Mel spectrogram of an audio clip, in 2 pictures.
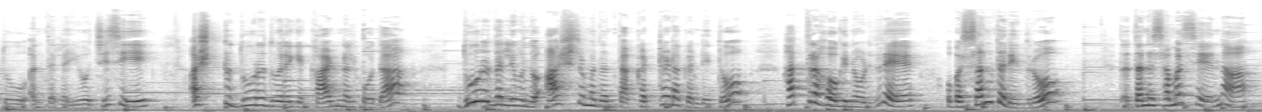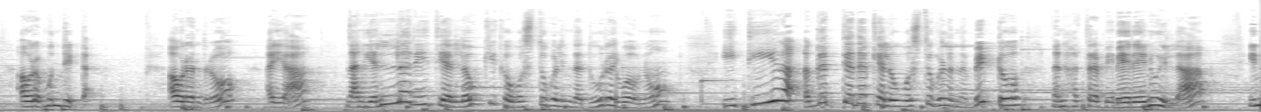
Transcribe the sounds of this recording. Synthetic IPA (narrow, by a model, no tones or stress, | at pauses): d̪uɐ̰nt̪ɛlːɐ̰jo̞ːt͡ʃisi | ɐʂʈːud̪uːɾɐd̪ʋɐɾeɡe̞kaːɾɖnɐlɦoːd̪ɐ | d̪uːɾɐd̪ɐlːiʋo̞nd̪uʔaːʃɾɐmɐd̪ɐnt̪ɐkɐʈːɐɽɐkɐɳɖit̪ːuhɐt̪ɾɐɦo̞ːɡino̞ːɽid̪ɾe̞ | ɔbːɐsɐnt̪ɐɾid̪ɾo | t̪ɐnːɐsɐmɐsjɛjɐnːɐ | ɐʋɐɾɐmund̪iʈːɐ | ɐʋɐɾɐnd̪ɐɾu | ɐjːa | naːnuɛlːɐɾiːt̪ijɐlɐwkikɐʋɐst̪uɡɐɭind̪ɐd̪uːɾɐɾʋɐʋɐnu | iːt̪iːɾɐʔɐɡɐt̪jɐd̪ɐkɛlɐʋuʋɐst̪uɡɐɭɐnːubiʈːu | nɐnːɐɦɐt̪ɾɐbebe̞ːɾe̞ːnuːilːɐ | inː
